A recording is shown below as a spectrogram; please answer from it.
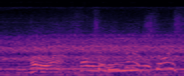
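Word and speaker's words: Huayra: It's called the Hurrah. No, it's spelled H-U-A-Y-R-A. Hurrah.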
